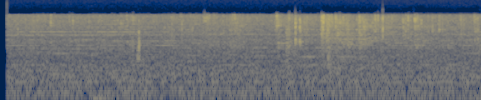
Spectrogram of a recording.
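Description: Only a low indoor rumble with faint ticking and scattered clicks is heard; no animal voices stand out.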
